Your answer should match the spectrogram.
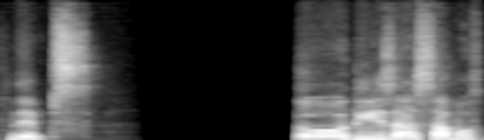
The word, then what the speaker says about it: SNP: We pronounce that as SNIPS.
